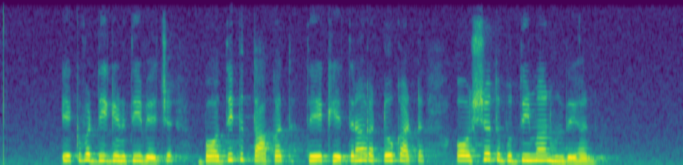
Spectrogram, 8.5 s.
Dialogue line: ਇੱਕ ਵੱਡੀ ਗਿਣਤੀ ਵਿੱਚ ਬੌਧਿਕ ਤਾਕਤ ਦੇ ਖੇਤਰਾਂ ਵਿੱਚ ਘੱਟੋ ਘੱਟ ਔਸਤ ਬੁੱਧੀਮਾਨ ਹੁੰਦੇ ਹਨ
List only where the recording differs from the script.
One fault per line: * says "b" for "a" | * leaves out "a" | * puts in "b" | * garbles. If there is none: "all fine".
* leaves out "ਵਿੱਚ"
